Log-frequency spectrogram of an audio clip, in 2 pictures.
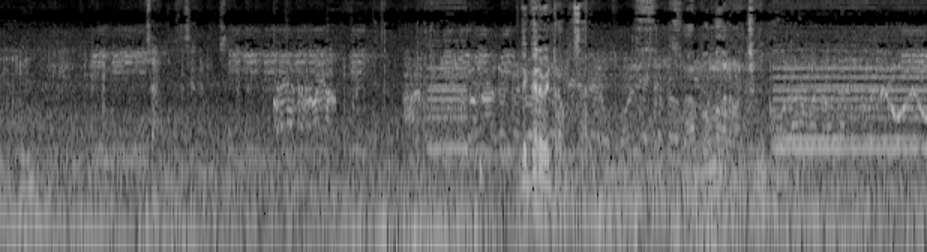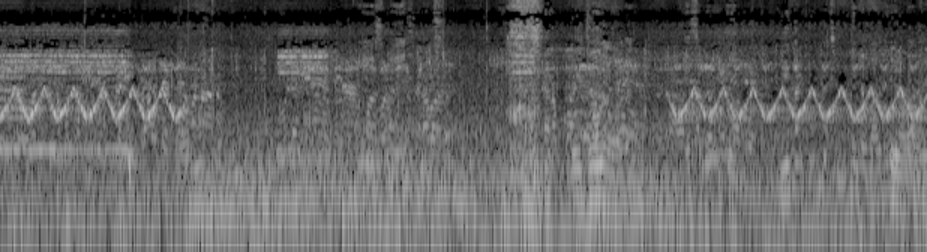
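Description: Car and motorbike engines rumble steadily in busy street traffic.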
